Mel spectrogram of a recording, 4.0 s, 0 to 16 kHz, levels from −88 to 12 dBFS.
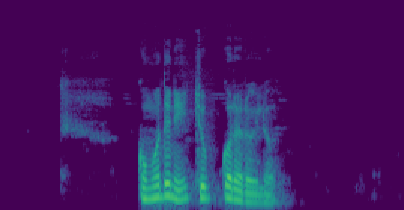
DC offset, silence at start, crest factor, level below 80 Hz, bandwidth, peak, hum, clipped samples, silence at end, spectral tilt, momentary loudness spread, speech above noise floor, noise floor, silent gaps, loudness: under 0.1%; 1.4 s; 20 dB; -56 dBFS; 7.8 kHz; -6 dBFS; none; under 0.1%; 1.3 s; -9 dB/octave; 17 LU; 66 dB; -88 dBFS; none; -23 LUFS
